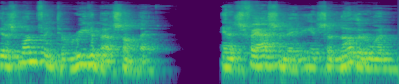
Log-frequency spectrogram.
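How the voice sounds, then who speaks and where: A man with a fairly high pitch speaks very fast with lively intonation, and the room echo is audible. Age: 70s. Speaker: nutritional consultant. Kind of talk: casual chat.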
